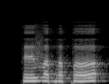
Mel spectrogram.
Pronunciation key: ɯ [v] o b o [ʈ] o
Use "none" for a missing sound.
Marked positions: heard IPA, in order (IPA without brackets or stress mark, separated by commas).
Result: v, p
